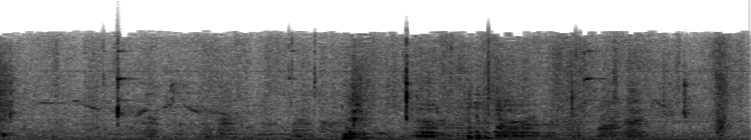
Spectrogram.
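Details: Boerboel puppies being exposed to new sights and sounds; scattered short high yelps and whimpers with harmonic overtones over a low steady hum, with brief soft handling noises.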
